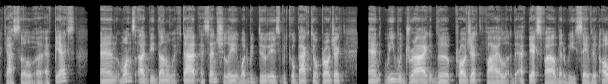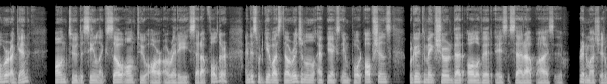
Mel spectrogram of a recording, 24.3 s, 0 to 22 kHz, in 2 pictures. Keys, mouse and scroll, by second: 3.5 click, 5.4 click, 12.9 click, 23.5 middle click, 23.6-24.3 scroll.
